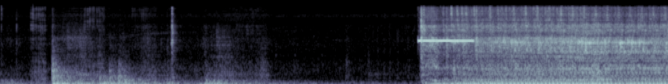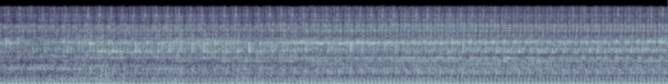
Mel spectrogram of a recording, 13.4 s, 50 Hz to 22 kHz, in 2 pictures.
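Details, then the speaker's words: GMC TopKick 6500 bucket truck after airline repair and tightening a bolt: engine cranks and catches after a few seconds, then a loud, busy idle with a metallic rattle; likely something still loose, possibly a roughly 15 mm bolt. "I mean I did get that boat tight but that thing sure is Rattle and still a lot"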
